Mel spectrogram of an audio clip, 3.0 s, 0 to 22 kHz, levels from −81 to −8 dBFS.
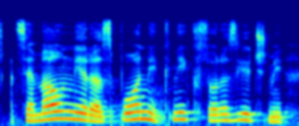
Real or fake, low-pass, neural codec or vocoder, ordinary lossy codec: fake; none; codec, 24 kHz, 0.9 kbps, WavTokenizer, small release; none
